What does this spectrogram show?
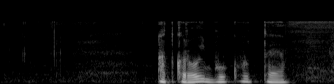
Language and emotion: Russian, neutral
